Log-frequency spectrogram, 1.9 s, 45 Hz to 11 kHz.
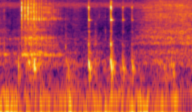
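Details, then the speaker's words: Pro Boat SonicWake V2 RC deep-V boat, 4082 1280kv rocket motor, Spektrum 160 ESC, after a hard crash with no steering: a few short gritty clicking bursts from the steering servo, no motor drone; owner suspects a stripped servo gear. "Oh, I think I stripped the gear. Did you guys hear that?"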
